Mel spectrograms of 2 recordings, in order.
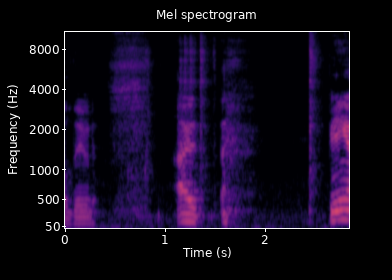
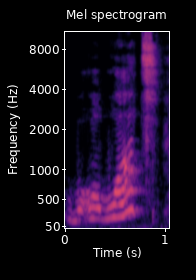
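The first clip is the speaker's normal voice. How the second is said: high, louder stammered what; stammering shock; 7 semitones higher, 6 dB louder, slower than usual. Real, not acted. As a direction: stumble over it in disbelief. Stunned by the finish.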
